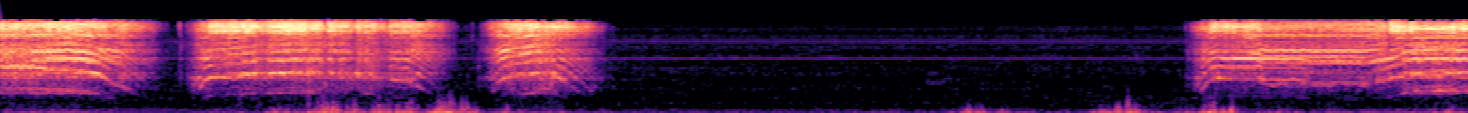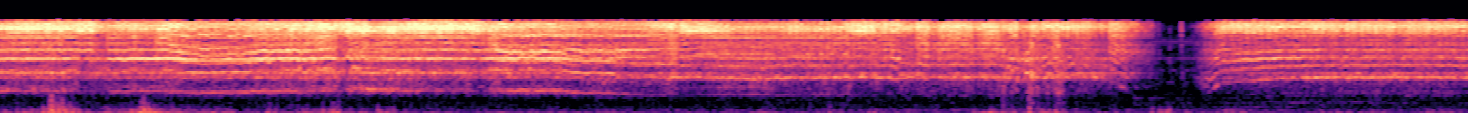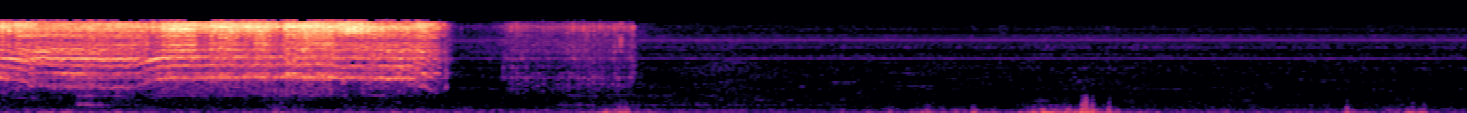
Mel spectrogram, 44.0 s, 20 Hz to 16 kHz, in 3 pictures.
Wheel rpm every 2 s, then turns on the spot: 140, 150, 80, 10, 0, 0, 120, 190, 190, 200, 170, 160, 150, 80, 150, 140, 140, 20, 0, 0, 0, 0.
34-36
